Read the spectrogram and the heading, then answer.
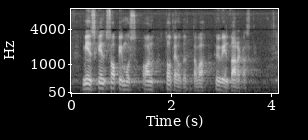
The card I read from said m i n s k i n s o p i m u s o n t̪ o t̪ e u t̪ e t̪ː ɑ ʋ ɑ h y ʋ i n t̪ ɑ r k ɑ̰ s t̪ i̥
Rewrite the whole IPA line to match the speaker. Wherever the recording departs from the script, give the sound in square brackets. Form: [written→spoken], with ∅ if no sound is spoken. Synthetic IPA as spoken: m i n s k i n s o p i m u s o n t̪ o t̪ e u t̪ e t̪ː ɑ ʋ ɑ h y ʋ i n t̪ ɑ r k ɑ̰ s t̪ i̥

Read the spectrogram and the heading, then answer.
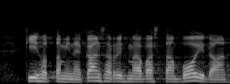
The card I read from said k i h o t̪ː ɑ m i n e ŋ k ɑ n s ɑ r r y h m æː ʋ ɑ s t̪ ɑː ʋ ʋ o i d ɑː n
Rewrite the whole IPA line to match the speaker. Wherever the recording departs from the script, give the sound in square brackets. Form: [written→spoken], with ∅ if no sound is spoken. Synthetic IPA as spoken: k i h o t̪ː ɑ m i n e ŋ k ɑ n s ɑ r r y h m æː ʋ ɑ s t̪ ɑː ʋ ʋ o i d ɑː n

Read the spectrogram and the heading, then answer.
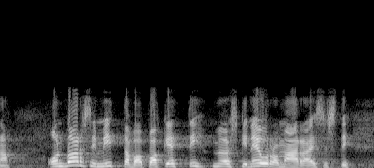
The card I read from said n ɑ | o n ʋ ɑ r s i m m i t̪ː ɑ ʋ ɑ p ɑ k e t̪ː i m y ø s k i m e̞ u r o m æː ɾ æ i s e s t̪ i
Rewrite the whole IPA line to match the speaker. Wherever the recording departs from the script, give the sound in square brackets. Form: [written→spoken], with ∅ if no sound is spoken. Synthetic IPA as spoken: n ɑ | o n ʋ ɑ r s i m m i t̪ː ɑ ʋ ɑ p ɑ k e t̪ː i m y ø s k i [m→n] e̞ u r o m æː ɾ æ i s e s t̪ i

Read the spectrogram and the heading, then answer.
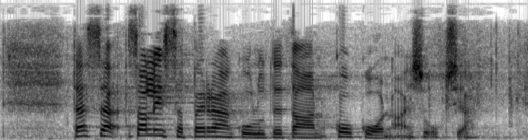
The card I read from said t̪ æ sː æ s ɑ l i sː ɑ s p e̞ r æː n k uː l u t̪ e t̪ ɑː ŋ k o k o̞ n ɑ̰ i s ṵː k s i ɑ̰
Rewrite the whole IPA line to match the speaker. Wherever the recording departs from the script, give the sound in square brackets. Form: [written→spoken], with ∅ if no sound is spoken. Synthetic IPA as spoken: t̪ æ sː æ s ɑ l i sː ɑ [s→∅] p e̞ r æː [n→ŋ] k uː l u t̪ e t̪ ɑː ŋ k o k o̞ n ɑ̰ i s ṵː k s i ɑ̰

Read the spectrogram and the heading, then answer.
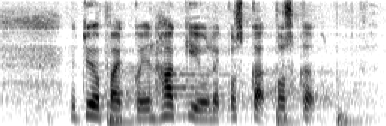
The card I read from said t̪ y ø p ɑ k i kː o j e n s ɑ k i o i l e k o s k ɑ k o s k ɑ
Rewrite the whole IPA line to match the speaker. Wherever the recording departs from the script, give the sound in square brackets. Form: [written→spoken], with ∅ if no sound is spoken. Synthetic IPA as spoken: t̪ y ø p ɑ [k→∅] i kː o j e n [s→h] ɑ k i o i l e k o s k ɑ k o s k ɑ

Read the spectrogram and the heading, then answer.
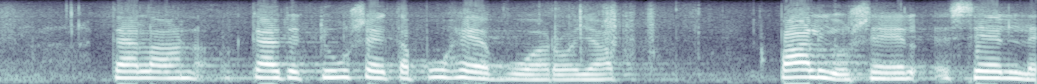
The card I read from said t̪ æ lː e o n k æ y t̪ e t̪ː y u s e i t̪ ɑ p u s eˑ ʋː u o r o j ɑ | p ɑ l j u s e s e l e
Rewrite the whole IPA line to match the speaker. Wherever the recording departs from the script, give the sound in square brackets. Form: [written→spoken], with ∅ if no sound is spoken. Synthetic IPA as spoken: t̪ [æ→æː] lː [e→æ] o n k æ y t̪ e t̪ː y u s e i t̪ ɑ p u [s→h] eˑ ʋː u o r o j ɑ | p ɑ l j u s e s e [l→lː] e

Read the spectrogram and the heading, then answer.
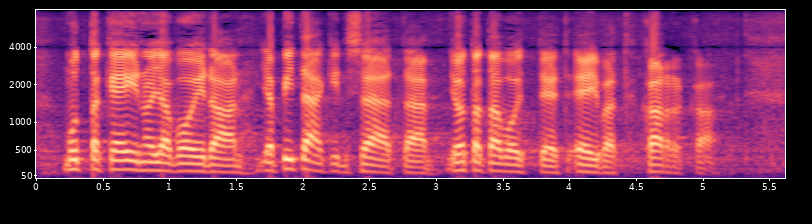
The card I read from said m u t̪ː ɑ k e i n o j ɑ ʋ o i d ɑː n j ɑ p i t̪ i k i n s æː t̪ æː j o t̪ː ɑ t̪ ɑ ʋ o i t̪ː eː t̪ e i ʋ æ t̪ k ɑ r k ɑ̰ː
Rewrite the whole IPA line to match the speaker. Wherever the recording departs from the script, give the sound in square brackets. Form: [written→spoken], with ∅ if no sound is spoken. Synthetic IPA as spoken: m u t̪ː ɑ k e i n o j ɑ ʋ o i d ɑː n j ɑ p i t̪ [i→æ] k i n s æː t̪ æː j o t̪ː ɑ t̪ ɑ ʋ o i t̪ː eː t̪ e i ʋ æ t̪ k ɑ r k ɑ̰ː

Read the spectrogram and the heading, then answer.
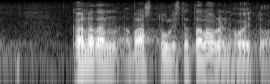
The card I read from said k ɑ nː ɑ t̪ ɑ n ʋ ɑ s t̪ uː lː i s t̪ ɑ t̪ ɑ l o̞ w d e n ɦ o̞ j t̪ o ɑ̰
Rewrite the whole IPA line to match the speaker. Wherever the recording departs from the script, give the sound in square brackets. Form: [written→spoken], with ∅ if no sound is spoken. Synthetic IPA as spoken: k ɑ nː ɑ t̪ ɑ n ʋ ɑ s t̪ uː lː i s t̪ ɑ t̪ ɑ l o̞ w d e n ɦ o̞ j t̪ o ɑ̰

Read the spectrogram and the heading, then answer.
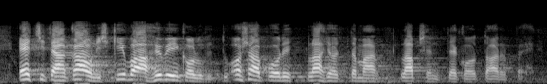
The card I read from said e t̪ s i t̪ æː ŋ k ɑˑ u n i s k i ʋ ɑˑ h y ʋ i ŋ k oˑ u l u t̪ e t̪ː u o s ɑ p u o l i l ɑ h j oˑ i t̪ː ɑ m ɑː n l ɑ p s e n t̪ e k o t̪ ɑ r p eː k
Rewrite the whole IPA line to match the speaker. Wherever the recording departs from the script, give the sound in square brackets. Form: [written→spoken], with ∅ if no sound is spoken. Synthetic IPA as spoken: e t̪ s i t̪ æː ŋ k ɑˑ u n i s k i ʋ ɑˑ h y ʋ i ŋ k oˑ u l u t̪ e t̪ː u o s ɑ p u o l i l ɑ h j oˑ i t̪ː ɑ m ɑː n l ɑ p s e n t̪ e k o t̪ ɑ r p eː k

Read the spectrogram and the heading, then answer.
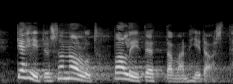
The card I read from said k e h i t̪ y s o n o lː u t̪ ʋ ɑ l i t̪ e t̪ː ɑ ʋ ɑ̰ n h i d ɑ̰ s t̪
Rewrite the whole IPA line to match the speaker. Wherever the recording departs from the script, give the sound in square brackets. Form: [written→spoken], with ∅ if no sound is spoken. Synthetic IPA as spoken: k e h i t̪ y s o n o lː u t̪ ʋ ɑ l i t̪ e t̪ː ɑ ʋ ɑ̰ n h i d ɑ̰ s t̪

